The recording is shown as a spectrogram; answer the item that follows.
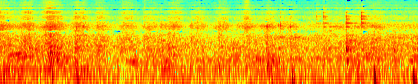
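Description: Near silence as a knife slices slowly through a soft sponge cake, with a few faint clicks about three and a half seconds in.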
